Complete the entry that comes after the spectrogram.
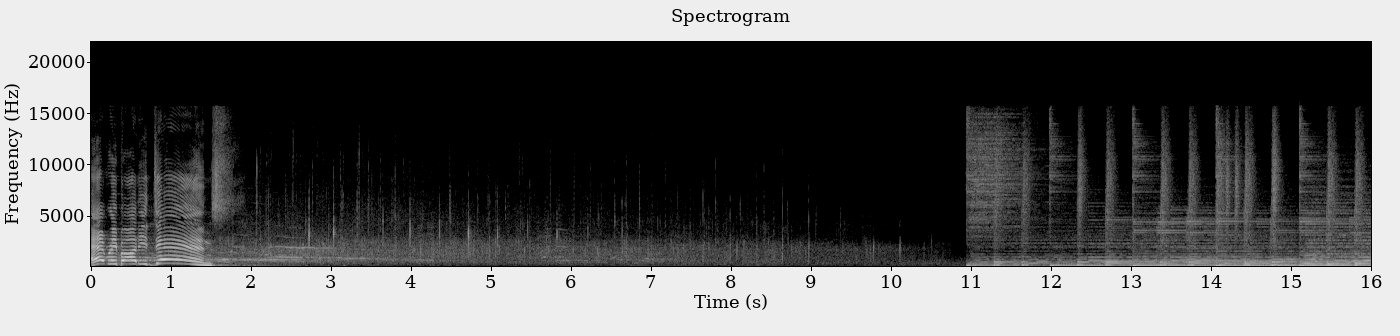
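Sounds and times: crowd applauding: 0.8s - 10.9s.

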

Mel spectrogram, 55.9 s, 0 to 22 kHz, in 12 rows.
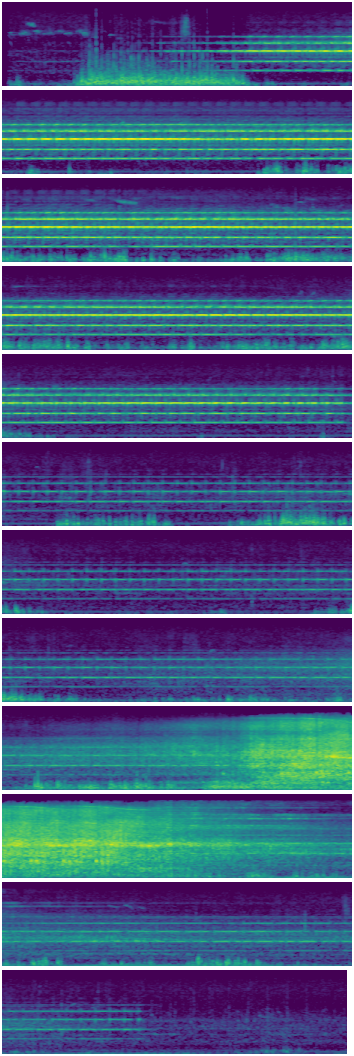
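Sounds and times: electric train passing: 0.1s - 55.9s
level-crossing bells ringing: 1.3s - 54.3s.

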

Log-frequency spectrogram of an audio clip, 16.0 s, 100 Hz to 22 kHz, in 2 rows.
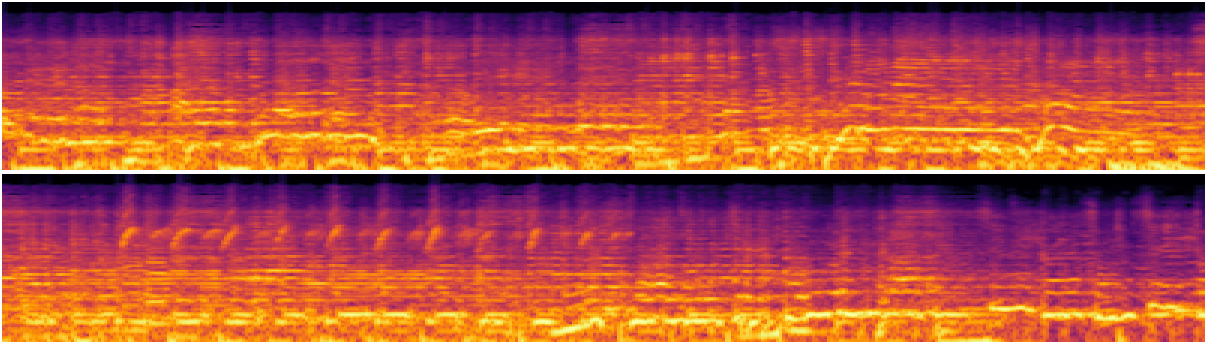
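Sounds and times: folk band playing: 0.0s - 14.4s
acoustic guitars strummed: 0.0s - 14.6s
quick high rising notes: 8.0s - 12.4s.

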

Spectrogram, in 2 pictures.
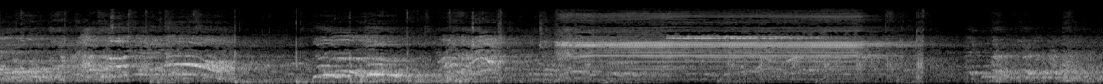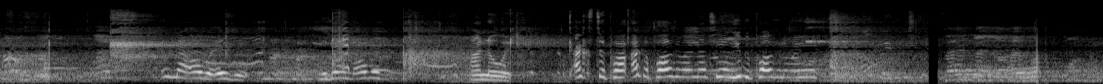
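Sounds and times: scoreboard buzzer long tone: 5.6s - 9.2s, 12.2s - 12.9s.

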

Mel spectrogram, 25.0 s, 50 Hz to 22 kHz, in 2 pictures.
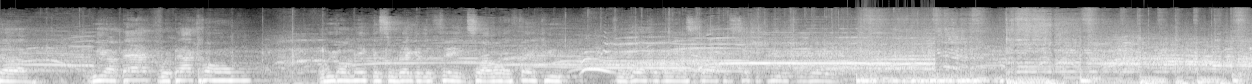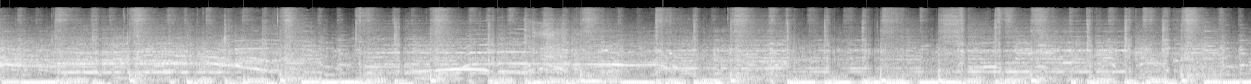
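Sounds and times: crowd whooping: 0.0s - 1.3s, 2.6s - 25.0s
live rock band playing: 6.9s - 25.0s.

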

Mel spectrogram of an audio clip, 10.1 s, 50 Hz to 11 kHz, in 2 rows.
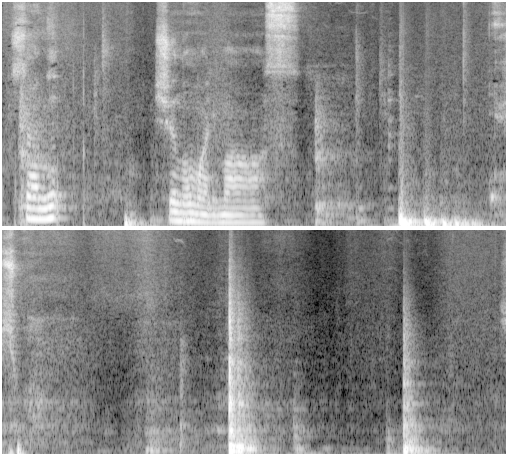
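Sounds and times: cabinet doors shutting: 7.3s - 7.8s, 8.9s - 9.4s.

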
